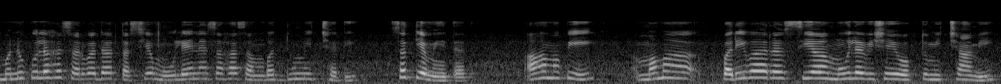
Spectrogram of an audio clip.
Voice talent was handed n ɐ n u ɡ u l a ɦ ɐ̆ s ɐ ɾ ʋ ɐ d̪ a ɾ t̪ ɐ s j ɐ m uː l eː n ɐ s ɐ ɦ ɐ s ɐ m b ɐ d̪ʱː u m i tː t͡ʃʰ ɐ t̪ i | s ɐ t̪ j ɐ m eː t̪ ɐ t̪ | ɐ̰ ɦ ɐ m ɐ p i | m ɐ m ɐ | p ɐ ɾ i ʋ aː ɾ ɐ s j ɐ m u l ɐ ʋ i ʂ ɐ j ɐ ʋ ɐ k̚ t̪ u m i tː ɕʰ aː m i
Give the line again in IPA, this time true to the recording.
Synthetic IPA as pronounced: m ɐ n u k u l ɐ ɦ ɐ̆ s ɐ ɾ ʋ ɐ d̪ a ɾ t̪ ɐ s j ɐ m uː l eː n ɐ s ɐ ɦ ɐ s ɐ m b ɐ d̪ʱː u m i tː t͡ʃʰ ɐ t̪ i | s ɐ t̪ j ɐ m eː t̪ ɐ t̪ | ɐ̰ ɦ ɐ m ɐ p i | m ɐ m ɐ | p ɐ ɾ i ʋ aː ɾ ɐ s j ɐ m uː l ɐ ʋ i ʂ ɐ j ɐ ʋ ɐ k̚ t̪ u m i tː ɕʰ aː m i

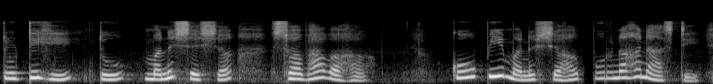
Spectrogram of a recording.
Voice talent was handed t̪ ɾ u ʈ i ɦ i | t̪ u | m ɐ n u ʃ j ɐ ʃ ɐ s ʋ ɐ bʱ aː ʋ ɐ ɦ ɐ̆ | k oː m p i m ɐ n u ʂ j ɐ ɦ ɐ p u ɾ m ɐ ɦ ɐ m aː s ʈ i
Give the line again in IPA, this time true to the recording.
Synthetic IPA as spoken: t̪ ɾ u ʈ i ɦ i | t̪ u | m ɐ n u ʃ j ɐ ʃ ɐ s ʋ ɐ bʱ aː ʋ ɐ ɦ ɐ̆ | k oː p i m ɐ n u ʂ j ɐ ɦ ɐ p u ɾ ɳ ɐ ɦ ɐ n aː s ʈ i

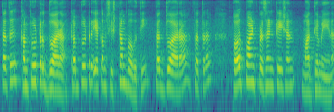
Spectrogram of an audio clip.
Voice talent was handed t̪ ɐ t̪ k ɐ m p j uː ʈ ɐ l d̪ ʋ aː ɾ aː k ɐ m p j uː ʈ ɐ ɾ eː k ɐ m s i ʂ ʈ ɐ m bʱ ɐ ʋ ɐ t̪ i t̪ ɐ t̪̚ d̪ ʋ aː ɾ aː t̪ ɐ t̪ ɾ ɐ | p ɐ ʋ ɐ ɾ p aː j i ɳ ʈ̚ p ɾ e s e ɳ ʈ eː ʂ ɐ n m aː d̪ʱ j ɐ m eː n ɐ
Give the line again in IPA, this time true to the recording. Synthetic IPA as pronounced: t̪ ɐ t̪ k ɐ m p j uː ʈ ɐ ɾ d̪ ʋ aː ɾ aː k ɐ m p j uː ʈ ɐ ɾ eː k ɐ m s i ʂ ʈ ɐ m bʱ ɐ ʋ ɐ t̪ i t̪ ɐ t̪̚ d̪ ʋ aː ɾ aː t̪ ɐ t̪ ɾ ɐ | p ɐ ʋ ɐ ɾ p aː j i ɳ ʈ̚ p ɾ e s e ɳ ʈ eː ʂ ɐ n m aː d̪ʱ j ɐ m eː n ɐ

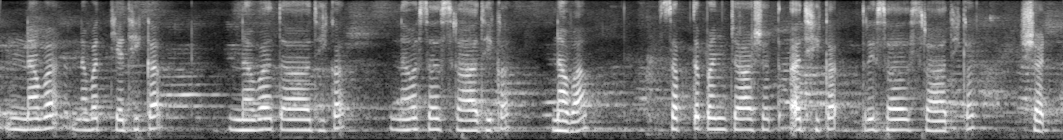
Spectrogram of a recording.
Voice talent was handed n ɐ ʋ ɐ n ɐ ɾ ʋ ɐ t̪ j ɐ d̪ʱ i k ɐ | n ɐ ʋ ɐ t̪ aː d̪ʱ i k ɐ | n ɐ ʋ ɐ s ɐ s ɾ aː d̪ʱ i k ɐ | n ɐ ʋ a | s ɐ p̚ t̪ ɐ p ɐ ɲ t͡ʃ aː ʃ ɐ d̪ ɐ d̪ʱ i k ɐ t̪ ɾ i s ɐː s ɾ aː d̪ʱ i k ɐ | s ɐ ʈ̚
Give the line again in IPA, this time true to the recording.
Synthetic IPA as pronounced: n ɐ ʋ ɐ n ɐ ʋ ɐ t̪ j ɐ d̪ʱ i k ɐ | n ɐ ʋ ɐ t̪ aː d̪ʱ i k ɐ | n ɐ ʋ ɐ s ɐ s ɾ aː d̪ʱ i k ɐ | n ɐ ʋ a | s ɐ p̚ t̪ ɐ p ɐ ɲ t͡ʃ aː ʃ ɐ t̪ ɐ d̪ʱ i k ɐ t̪ ɾ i s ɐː s ɾ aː d̪ʱ i k ɐ | ʃ ɐ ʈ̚

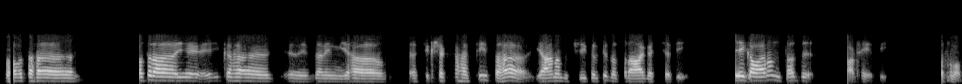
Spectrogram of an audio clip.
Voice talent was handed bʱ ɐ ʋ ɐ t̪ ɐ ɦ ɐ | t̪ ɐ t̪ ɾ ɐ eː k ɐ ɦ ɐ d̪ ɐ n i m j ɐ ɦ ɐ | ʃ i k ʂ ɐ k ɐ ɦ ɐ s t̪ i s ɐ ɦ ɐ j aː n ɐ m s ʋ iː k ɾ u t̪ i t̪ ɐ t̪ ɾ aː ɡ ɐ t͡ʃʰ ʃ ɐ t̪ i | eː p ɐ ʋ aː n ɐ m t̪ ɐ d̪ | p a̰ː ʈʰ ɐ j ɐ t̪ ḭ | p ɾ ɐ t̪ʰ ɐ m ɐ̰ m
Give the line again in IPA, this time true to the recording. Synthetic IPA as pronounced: bʱ ɐ ʋ ɐ t̪ ɐ ɦ ɐ | t̪ ɐ t̪ ɾ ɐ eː k ɐ ɦ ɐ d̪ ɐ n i m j ɐ ɦ ɐ | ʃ i k ʂ ɐ k ɐ ɦ ɐ s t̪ i s ɐ ɦ ɐ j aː n ɐ m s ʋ iː k ɾ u t̪ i t̪ ɐ t̪ ɾ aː ɡ ɐ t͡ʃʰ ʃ ɐ t̪ i | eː k ɐ ʋ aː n ɐ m t̪ ɐ d̪ | p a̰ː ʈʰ ɐ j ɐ t̪ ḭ | p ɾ ɐ t̪ʰ ɐ m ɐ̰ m

